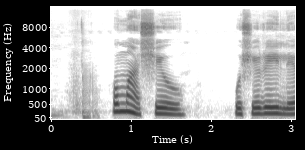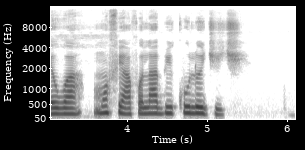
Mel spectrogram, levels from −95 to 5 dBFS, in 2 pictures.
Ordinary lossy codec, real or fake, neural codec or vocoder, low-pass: none; real; none; 14.4 kHz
